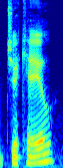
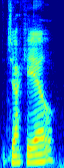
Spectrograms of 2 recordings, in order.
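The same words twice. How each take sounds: First: Jekyll said as "juh-KALE", rising as a question; alternative pronunciation. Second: Jekyll said as "JACK-ee-el", rising as a question; questioned pronunciation. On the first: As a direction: say Jekyll in two syllables, rhyming with kale. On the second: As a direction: say Jekyll in three syllables, "JACK-ee-el?". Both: Shown as a demonstration. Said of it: "am I pronouncing that one right".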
